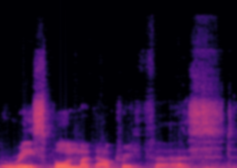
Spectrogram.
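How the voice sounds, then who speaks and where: Music plays in the background. Over it, a man with an Australian accent speaks at a medium pitch. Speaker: game streamer. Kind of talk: live gameplay stream commentary.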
